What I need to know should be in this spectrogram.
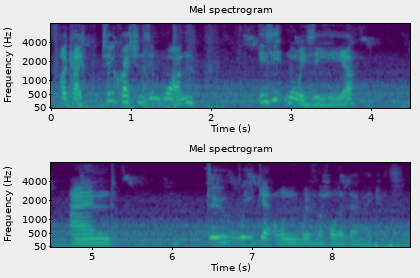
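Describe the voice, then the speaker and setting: A man's fairly high voice with lively intonation, a fairly slow pace, long and frequent pauses, and noticeable background noise. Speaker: caravan vlogger. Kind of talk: casual chat. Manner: loud.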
